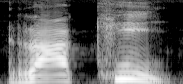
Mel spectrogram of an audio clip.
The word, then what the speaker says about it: राखी: उसके बाद से राखी है, राखी, राखी, तो यहाँ पे उच्चारण खींच करके है तो RA से रा, KHEE से खी, राखी।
